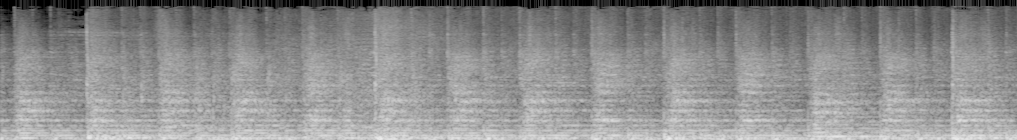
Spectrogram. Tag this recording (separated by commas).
Music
